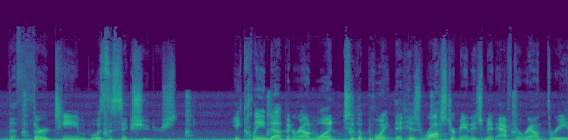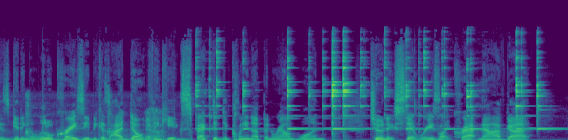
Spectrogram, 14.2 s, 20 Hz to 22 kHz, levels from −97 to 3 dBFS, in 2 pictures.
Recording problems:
household noises; very loud; throughout; 4 dB above the speech

